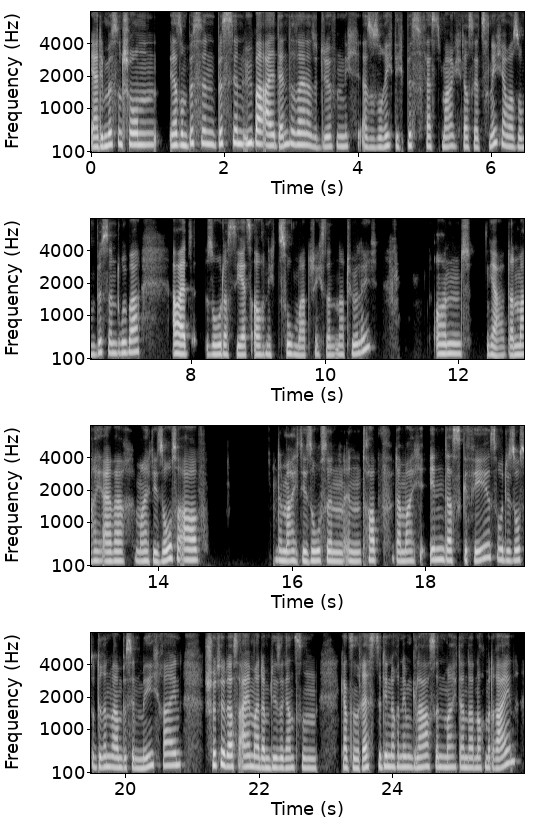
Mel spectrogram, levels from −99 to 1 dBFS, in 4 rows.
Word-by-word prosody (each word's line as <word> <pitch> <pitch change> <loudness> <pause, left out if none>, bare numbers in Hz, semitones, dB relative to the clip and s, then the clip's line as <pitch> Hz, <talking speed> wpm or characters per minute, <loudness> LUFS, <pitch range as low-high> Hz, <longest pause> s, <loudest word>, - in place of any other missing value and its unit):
ja, 200 0 +3
die 200 - +1
müssen 240 +3 +2
schon 240 0 +2 0.2
ja 230 +1 +4
so 235 - +2
'n 225 - +1
bisschen 265 -2 0
bisschen 265 +1 +3
über 270 -2 +5
al 225 -1 +4
dente 240 +5 0
sein, 240 -1 +3
also, 215 -3 -3
die 190 +2 -9
dürfen 205 +1 -2
nicht 210 0 -8
also, 190 -2 -3
so 190 +1 -3
richtig 210 0 -4
bissfest 210 -2 -4
mag 200 +2 -2
ich 205 - -16
das 195 -1 -3
jetzt 185 +1 -5
nicht, 255 +4 -1
aber 210 -3 0
so 190 0 -1
'n 185 0 -4
bisschen 220 -1 -1
drüber, 230 +3 +1 0.5
aber 205 0 +7
halt 195 - +5 0.2
so, 190 +1 0
dass 190 -1 -3
sie 185 - -2
jetzt 180 0 -1
auch 185 0 +1
nicht 180 -1 -8
zu 200 -1 +2
matschig 175 0 -6
sind 175 0 -5
natürlich. 235 - -3 0.8
Und, 200 0 0 0.2
ja, 170 -2 -1
dann 175 0 -1
mache 190 +1 +1
ich 195 - -5
einfach 195 0 +1
mache 195 0 0
ich 195 - -6
die 190 - 0
Soße 225 +5 +2
auf, 215 0 +2 1.0
dann 205 -2 +1
mache 195 +1 +2
ich 185 - -8
die 195 - +1
Soße 200 +1 +2
in 190 -1 0
in 190 -2 -1
'n - - -7
Topf, 210 +4 -2
dann 195 -4 -1
mache 195 +1 0
ich 195 - -11
in 220 +1 +1
das 205 -1 +1
Gefäß, 225 +6 -1
wo 220 - +1
die 205 -1 -2
Soße 215 +2 +1
drin 215 +1 0
war, 210 - +3
'n 205 - 0
bisschen 200 -2 -1
Milch 220 +7 -1
rein, 250 +2 +1 0.3
schüttle 250 +1 +3
das 225 0 +4
einmal, 220 -1 +3
damit 195 0 +1
diese 200 0 +2
ganzen 195 -1 -2 0.4
ganzen 200 -1 +1
Reste, 200 +4 +1
die 225 - +3
noch 220 0 0
in 220 - -1
dem 215 -1 0
Glas 215 +2 +1
sind, 215 0 -1
mache 215 0 0
ich 215 - -9
dann 210 -1 0
da 205 0 0
noch 200 +1 -3
mit 200 -2 -3
rein. 260 +12 +2
205 Hz, 230 wpm, -23 LUFS, 195-225 Hz, 1.0 s, aber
